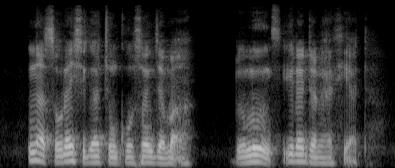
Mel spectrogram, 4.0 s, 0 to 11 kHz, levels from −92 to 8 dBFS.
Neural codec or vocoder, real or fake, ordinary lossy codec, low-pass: autoencoder, 48 kHz, 32 numbers a frame, DAC-VAE, trained on Japanese speech; fake; none; 9.9 kHz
